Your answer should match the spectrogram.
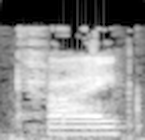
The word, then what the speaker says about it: chi: this thing called the kai Squared Distribution that's Chi and it's pronounced Kai and some properties of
